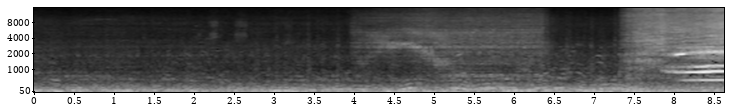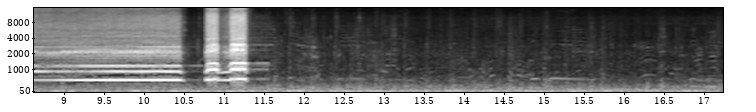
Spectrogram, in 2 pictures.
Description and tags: Traction engine whistling as it passes by in show.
